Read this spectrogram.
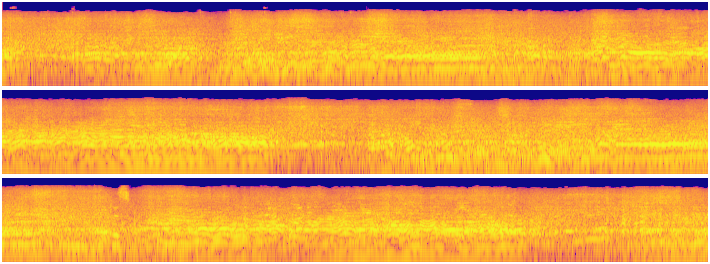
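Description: A racing kart engine screams at full throttle, easing off in the turns, heard from a distance.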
